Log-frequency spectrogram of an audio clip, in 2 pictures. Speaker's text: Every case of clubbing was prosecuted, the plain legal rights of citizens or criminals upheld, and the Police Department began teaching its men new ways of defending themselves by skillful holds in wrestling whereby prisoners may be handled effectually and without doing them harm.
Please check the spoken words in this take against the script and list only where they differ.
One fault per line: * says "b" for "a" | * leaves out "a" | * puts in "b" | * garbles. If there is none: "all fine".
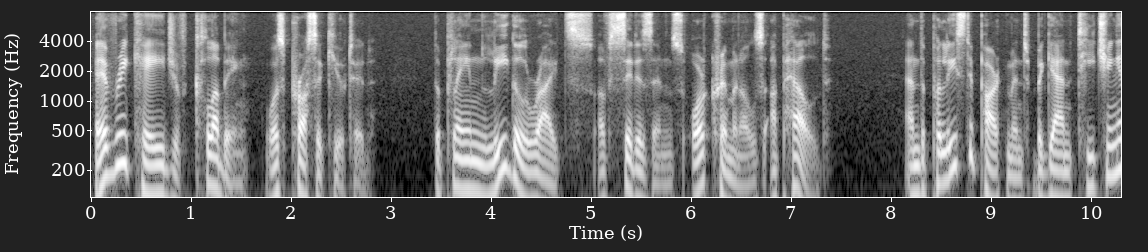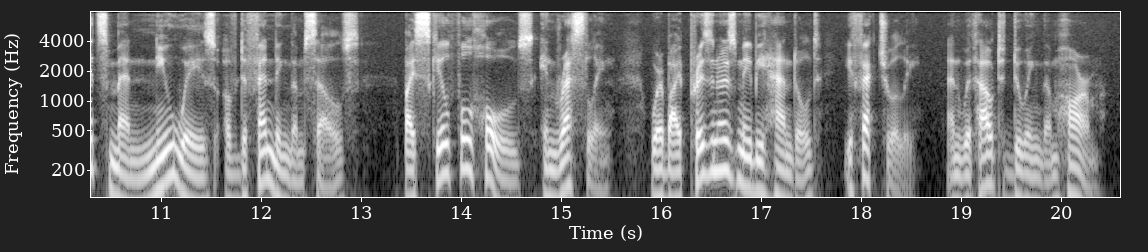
* says "cage" for "case"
